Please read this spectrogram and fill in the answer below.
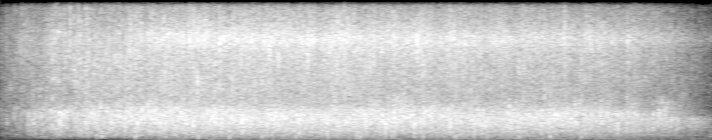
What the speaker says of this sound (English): I ask that you give yourselves a round of applause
